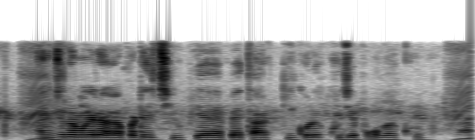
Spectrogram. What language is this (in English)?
Bangla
